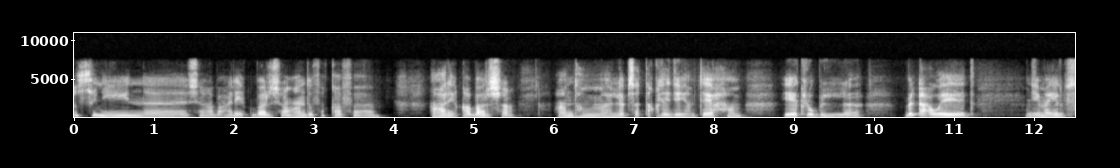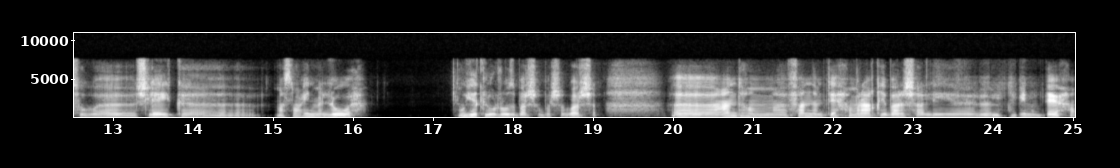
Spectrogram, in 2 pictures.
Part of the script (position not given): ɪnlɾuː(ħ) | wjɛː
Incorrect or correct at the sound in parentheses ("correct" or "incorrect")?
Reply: correct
